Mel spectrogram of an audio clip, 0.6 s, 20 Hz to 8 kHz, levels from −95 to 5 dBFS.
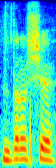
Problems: constant background noise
